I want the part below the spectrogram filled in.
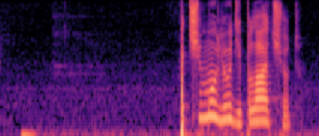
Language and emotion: Russian, neutral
